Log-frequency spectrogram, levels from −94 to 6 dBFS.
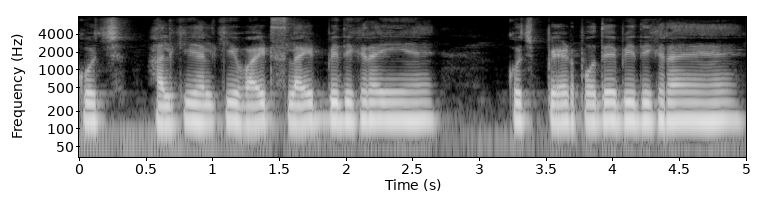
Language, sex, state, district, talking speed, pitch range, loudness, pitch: Hindi, male, Bihar, Supaul, 190 wpm, 130-140 Hz, -13 LUFS, 135 Hz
